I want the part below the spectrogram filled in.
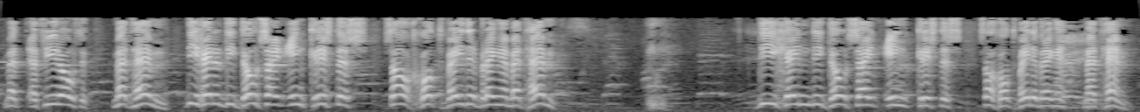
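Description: A fervent male preacher with a high voice, firing rhetorical questions and answering them himself. He repeats his key lines for weight. The recording sounds dull and lo-fi, like an old sermon tape. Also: unhurried. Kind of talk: revival sermon with altar call.

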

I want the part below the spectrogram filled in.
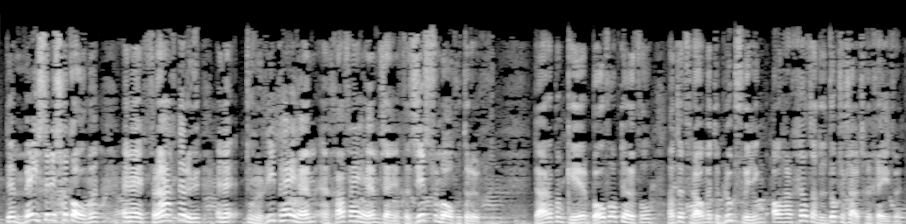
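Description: A male preacher delivering a sermon in dramatic storytelling fashion, swinging between loud outbursts and hushed passages. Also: sits high, big pitch swings, brisk.

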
